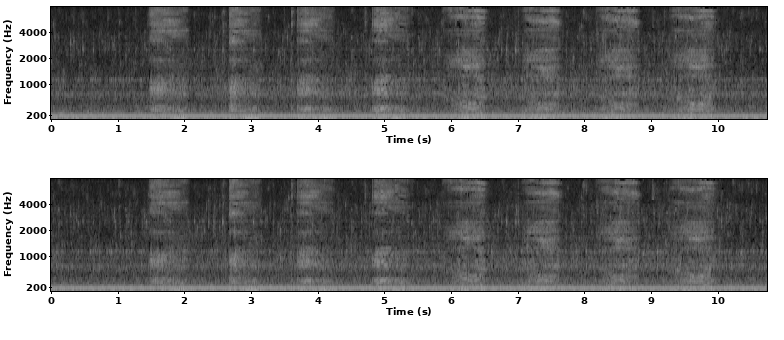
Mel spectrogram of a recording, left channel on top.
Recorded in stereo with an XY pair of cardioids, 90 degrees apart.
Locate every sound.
1.5 s cutlery clinking: 25° left, 2.5 m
